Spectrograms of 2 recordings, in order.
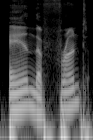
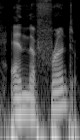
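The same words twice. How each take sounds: The two takes are said the same way.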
